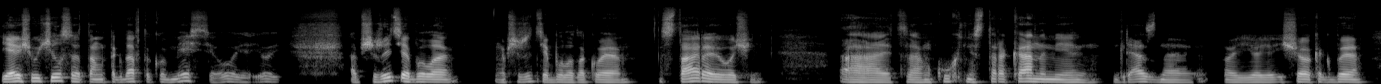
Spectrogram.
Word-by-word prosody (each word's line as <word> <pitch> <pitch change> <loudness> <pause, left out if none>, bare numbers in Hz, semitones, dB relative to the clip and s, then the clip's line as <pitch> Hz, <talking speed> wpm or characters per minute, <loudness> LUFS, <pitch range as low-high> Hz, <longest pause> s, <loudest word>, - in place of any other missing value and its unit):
я 130 +2 +8
еще 150 +1 +5
учился, 150 -2 +2
там, 115 -2 -3
тогда 120 +4 0
в 135 - -9
таком 115 -1 -9
месте, 155 -7 -3
ой 120 -2 -8
ой - - -13
ой. 120 -3 -11 0.6
Общежитие 145 +5 +3
было 120 0 +2 0.4
общежитие 115 +2 -3
было 110 0 -2
такое 105 0 -1 0.3
старое 130 -2 +4
очень, 110 +1 -3 0.8
э, 105 -2 +2
и - - -8
там 110 -1 -2
кухня 130 -2 -6
с 110 +1 0
тараканами, 120 -5 +1
грязная, 110 -3 -4 0.3
ой 105 -1 -4
ой 105 0 -1
ой. 110 - -5
Ещё 120 +1 +3
как 110 -3 -6
бы, 110 -1 +2
115 Hz, 135 wpm, -25 LUFS, 110-125 Hz, 0.8 s, я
